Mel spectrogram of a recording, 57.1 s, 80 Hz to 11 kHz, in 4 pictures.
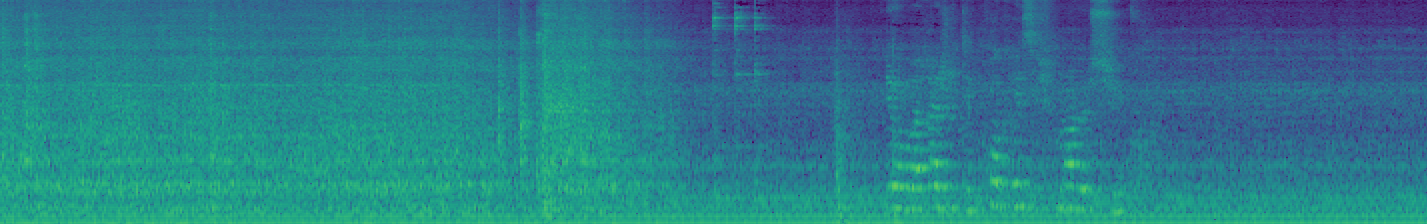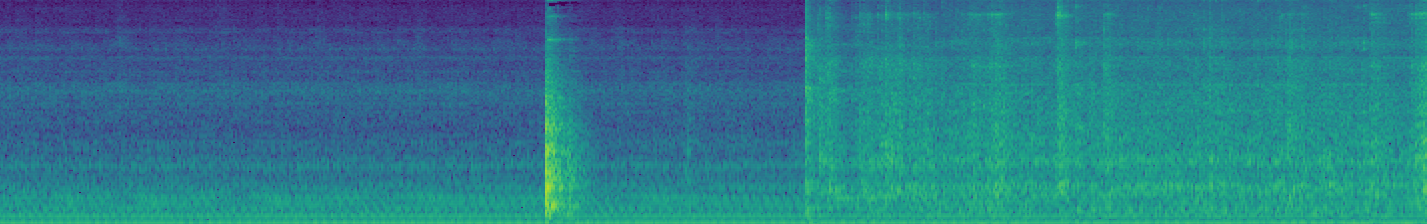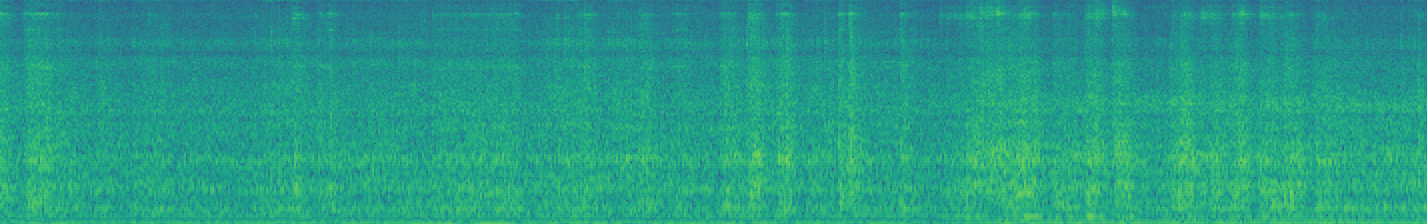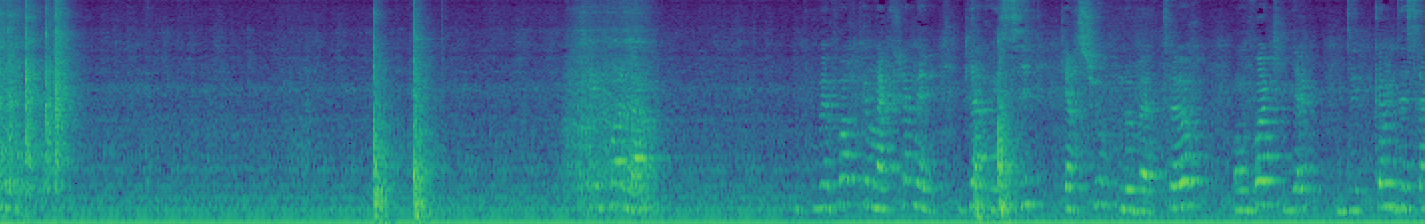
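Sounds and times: electric hand mixer beating: 0.0s - 6.8s, 22.4s - 43.4s.

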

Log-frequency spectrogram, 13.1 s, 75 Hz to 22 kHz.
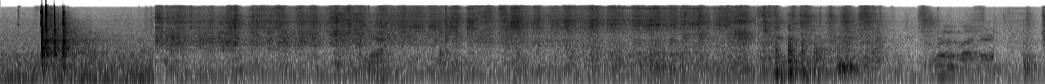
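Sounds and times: hands and tools scraping worktable: 2.0s - 11.6s.

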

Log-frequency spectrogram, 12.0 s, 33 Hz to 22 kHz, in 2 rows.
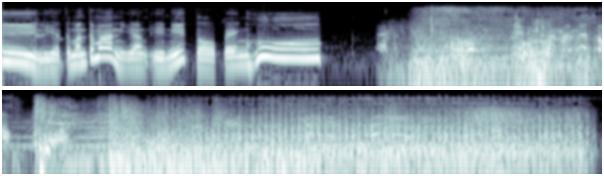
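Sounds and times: helicopter rotor chopping: 4.4s - 12.0s.

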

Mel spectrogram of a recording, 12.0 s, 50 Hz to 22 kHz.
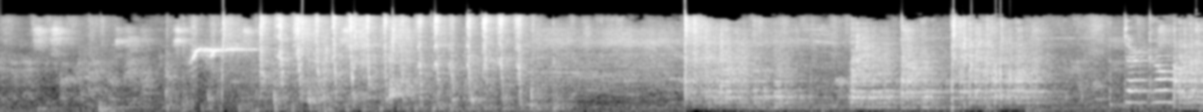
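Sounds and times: claws on tiles: 2.4s - 5.4s.

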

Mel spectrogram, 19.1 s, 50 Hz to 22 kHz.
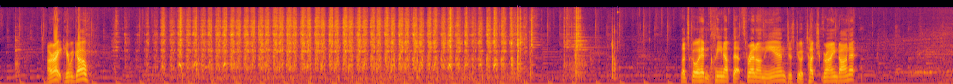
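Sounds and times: hacksaw cutting metal rod: 2.2s - 12.4s.

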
